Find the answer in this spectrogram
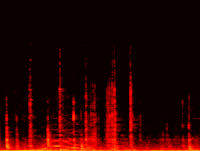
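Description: Quiet, irregular clicking and ticking as an old steel guitar string is slackened and unwound from its tuning post.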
